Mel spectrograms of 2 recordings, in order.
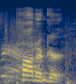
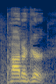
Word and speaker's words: Pottiger: It's pronounced Pottiger. It is Irish. Very, very motherfucking Irish. Pottiger. Get it right. Just let it roll right off your tongue. The T, the E and the I is pronounced as an A, so you get three simple syllables.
